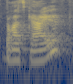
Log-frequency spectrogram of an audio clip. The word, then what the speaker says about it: Basgiath: Basgiath? Yes, that's how you say it.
